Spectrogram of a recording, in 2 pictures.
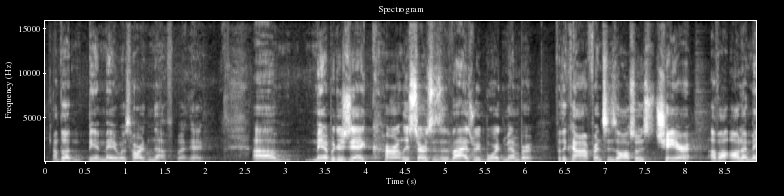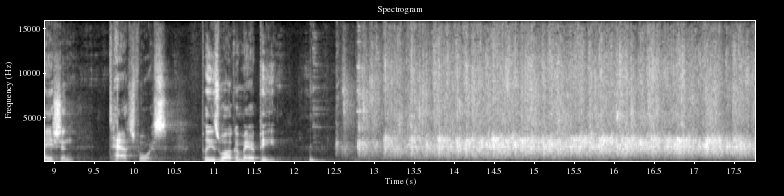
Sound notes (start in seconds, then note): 12.5 audience applauding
